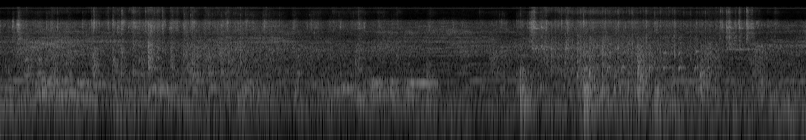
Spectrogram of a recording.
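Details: A dove on a farm gives soft, low cooing phrases, muffled against a busy background of broadband noise and clatter.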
